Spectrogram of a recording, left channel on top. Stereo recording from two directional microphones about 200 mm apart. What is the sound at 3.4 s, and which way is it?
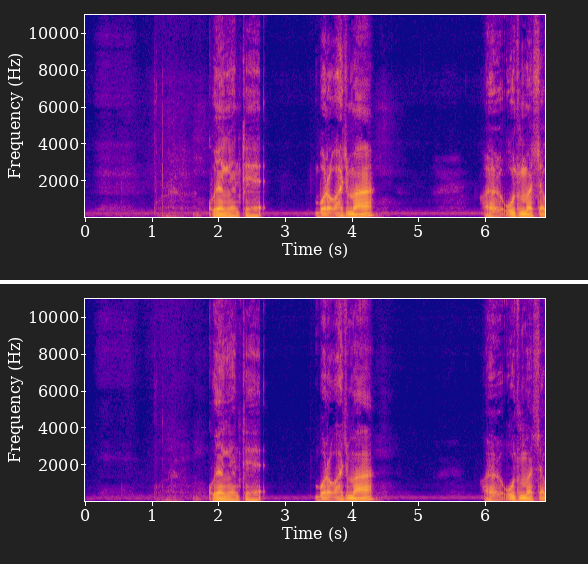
Speech, 15° right (ahead or behind).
